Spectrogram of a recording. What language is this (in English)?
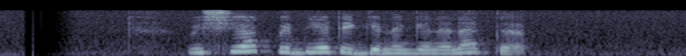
Sinhala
